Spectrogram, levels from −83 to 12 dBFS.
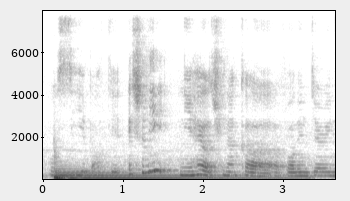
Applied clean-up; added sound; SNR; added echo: none; Bowed string instrument; -5 dB; reverberation time 0.5 s.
